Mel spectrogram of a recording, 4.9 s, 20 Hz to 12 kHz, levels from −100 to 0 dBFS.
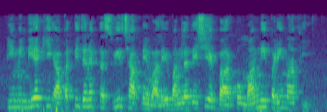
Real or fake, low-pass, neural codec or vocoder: real; 7.2 kHz; none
